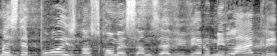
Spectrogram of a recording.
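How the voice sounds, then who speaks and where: A man's extremely high voice proceeds at a fairly slow pace. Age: 60s. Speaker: pastor. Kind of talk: sermon.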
